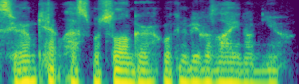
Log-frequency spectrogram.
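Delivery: very quiet, hushed, angry voice. Voicing a character turning to someone: angry and quiet. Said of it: "angrily, and he'll say quietly".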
